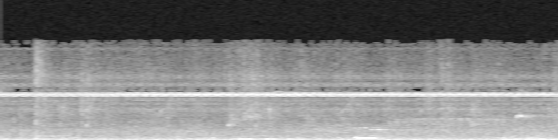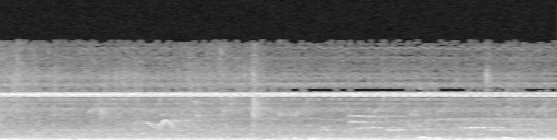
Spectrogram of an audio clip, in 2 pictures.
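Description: Steady high-pitched drone of insects in the forest, with a few faint bird chirps now and then.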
